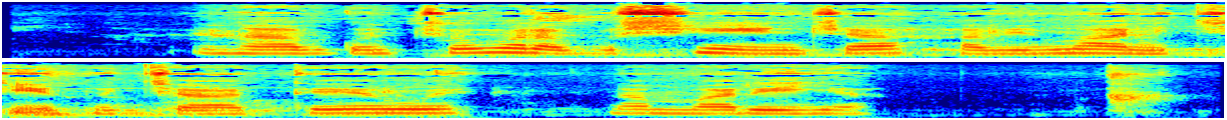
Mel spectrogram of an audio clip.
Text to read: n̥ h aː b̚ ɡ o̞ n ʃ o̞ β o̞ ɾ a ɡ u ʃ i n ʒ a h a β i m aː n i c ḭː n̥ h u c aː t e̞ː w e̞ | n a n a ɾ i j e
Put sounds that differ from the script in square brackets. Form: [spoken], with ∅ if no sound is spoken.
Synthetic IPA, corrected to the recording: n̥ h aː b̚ ɡ o̞ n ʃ o̞ β o̞ ɾ a ɡ u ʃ [iː] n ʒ a h a β i m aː n i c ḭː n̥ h u c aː t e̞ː w e̞ | n a [m] a ɾ i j [a]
